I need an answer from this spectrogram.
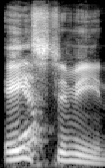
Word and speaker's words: Acetamine: Uh we're here to talk about accetoine. Correct. Ace to mean.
